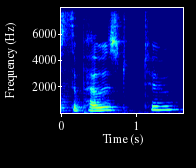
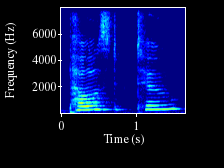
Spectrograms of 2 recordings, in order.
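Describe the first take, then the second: First: The first syllable of supposed is pronounced. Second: The first syllable of supposed is dropped. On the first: The speaker calls it right. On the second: The speaker calls it wrong.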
